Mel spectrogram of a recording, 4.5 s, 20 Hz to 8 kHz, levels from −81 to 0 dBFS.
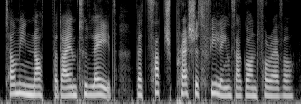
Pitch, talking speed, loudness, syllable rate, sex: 200 Hz, 215 wpm, -18 LUFS, 4.9 syllables/s, female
